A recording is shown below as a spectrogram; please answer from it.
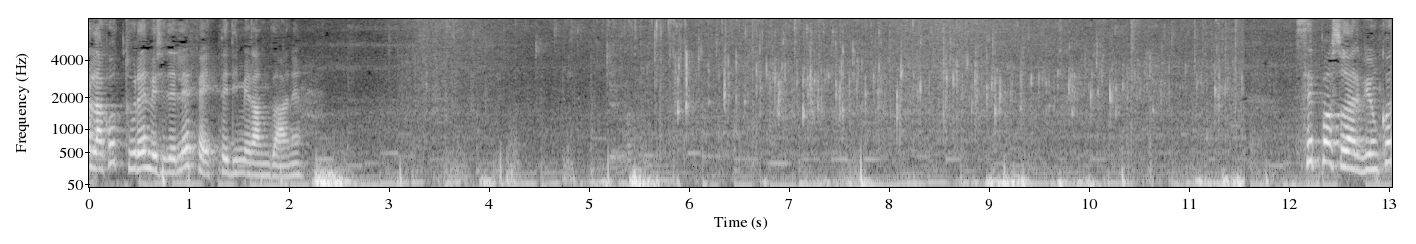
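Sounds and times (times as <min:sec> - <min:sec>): low thumps: 0:01.9 - 0:06.0, 0:06.6 - 0:12.0
oil sizzling in a pan: 0:03.0 - 0:12.7.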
